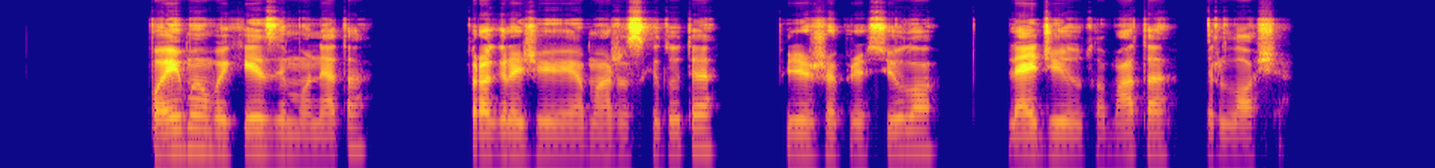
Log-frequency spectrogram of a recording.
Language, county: Lithuanian, Kaunas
